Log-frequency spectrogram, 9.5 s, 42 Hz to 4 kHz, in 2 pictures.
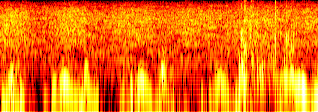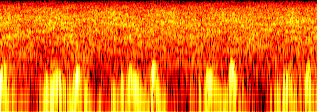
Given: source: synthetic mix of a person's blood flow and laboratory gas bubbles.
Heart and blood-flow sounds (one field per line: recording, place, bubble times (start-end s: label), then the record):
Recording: Doppler ultrasound of blood flow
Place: precordium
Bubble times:
3.54-4.45 s: bubbles
From the record:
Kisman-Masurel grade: 212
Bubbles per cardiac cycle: several, 3 to 8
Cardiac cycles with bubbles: 1 to 10%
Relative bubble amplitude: moderate (0.250 to 0.450)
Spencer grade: 1 (occasional bubble signal discernible with the cardiac motion signal, with majority of cardiac periods free of bubbles)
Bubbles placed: anywhere in the cardiac cycle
